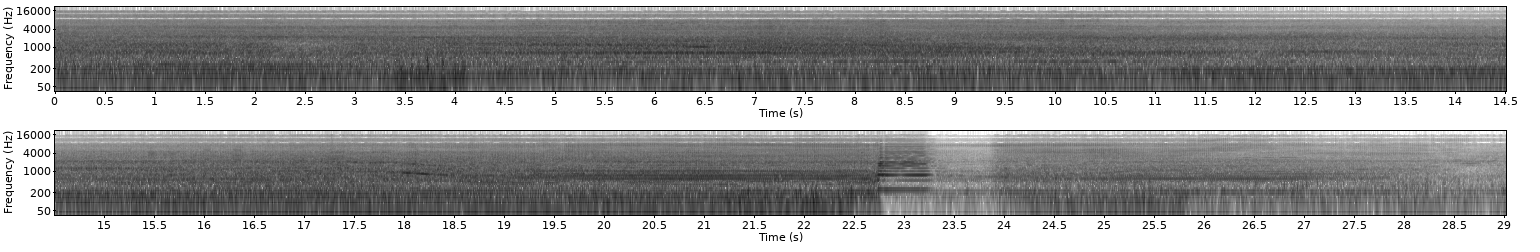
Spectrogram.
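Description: Diesel engines of large farm tractors running as they drive past one after another, with horns tooting. The sound drops out suddenly for about a second near the end.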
